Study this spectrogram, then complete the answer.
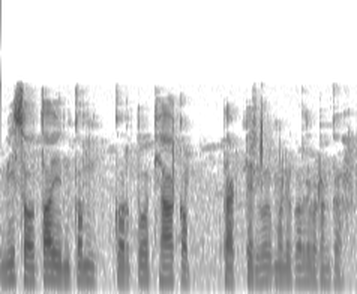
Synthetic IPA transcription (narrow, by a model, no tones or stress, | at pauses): miːsəwt̪ainkəmkəɾt̪ot̪ʰjakəp | fæk̚ʈəɾiʋəɾməlekəɾlebʱəʈəŋka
